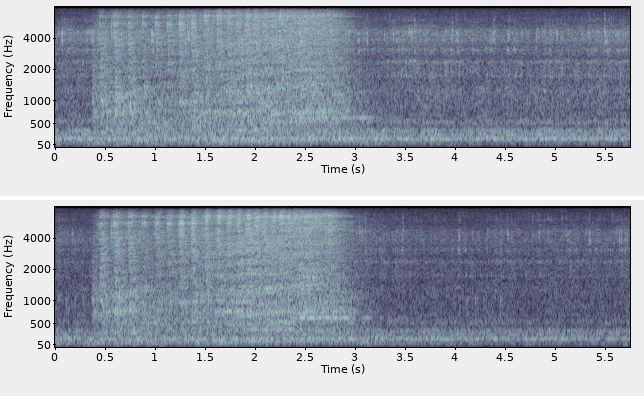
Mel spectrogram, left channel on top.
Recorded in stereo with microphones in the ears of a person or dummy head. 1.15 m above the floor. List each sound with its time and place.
0.4 s keys jangling: centre (ahead or behind), 1.6 m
